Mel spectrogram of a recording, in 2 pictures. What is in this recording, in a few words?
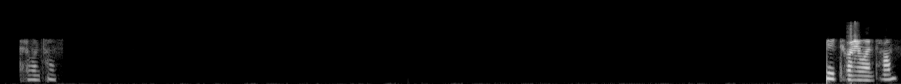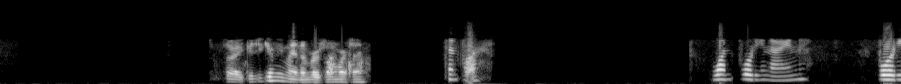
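police department, scanner audio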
